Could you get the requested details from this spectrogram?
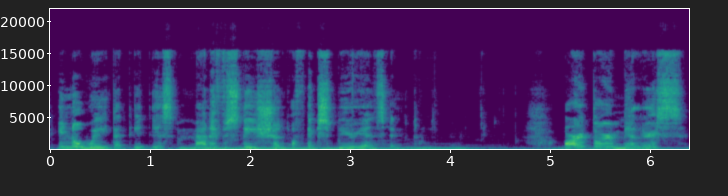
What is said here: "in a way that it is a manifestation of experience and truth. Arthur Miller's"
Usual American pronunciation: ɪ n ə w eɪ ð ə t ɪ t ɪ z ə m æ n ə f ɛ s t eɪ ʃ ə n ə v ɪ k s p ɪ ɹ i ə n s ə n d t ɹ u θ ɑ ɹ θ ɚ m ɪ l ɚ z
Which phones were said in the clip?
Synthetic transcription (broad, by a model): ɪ n ə w eɪ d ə t ɪ t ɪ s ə m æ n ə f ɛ s t eɪ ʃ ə n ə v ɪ k s p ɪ ɹ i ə n s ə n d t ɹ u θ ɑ ɹ t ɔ m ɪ l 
